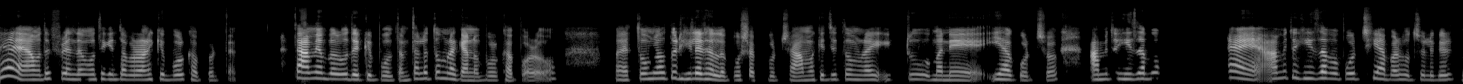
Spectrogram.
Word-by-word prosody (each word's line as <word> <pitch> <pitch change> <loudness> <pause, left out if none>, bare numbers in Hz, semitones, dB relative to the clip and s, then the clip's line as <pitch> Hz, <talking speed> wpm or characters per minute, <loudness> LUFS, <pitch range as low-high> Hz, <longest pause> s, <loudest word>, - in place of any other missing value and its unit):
হ্যাঁ, 380 +1 +4
আমাদের 225 +4 -3
ফ্রেন্ডসদের 230 -2 -2
মধ্যে 240 +2 -7
কিন্তু 230 0 -6
আবার 215 0 -4
অনেকে 240 +2 -4
বোরখা 225 -2 -7
পড়তেন। 190 0 -16 0.6
তো - - -5
আমি 275 - -3
আবার 250 -2 -1
ওদেরকে 225 -2 +3
বলতাম 195 -1 -8
তাহলে 265 +1 -4
তোমরা 280 -3 -1
কেন 185 -1 +7
বোরখা 195 0 -7
পরো? - - -8 0.7
মানে 210 -1 -1
তোমরাও 265 +2 -2
তো - - +6
ঢিলে-ঢালা 250 -5 +4
পোশাক 200 -1 -3
পড়ছ। 190 0 -7 0.2
আমাকে 205 +3 -7
যে - - -5
তোমরা 220 -2 -3 0.2
একটু 215 +1 -14 0.3
মানে 205 -1 +1 0.4
ইয়া 230 -2 +1
করছ। 195 +1 -5 0.5
আমি 230 +1 -5
তো - - -1
হিজাবও 260 +2 -3 0.7
হ্যাঁ, 280 -6 +8 0.2
আমি 300 - -4
তো - - -1
হিজাবও 275 -1 -1
পড়ছি 260 -1 -4
আবার 220 -2 -4
হচ্ছে 215 +1 -7
হলো 210 -1 -8
গিয়ে 215 +1 -2
230 Hz, 180 wpm, -25 LUFS, 210-260 Hz, 0.7 s, হ্যাঁ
